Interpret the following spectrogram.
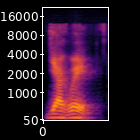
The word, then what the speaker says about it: Yahvé: así, pero Jehová nada, realmente ningún judío, ningún que te hablara en hebreo te diría Jehová, te diría Yahvé.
